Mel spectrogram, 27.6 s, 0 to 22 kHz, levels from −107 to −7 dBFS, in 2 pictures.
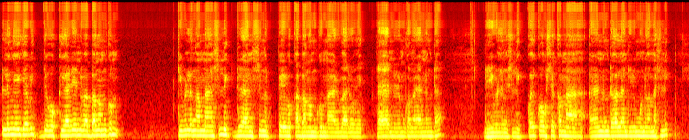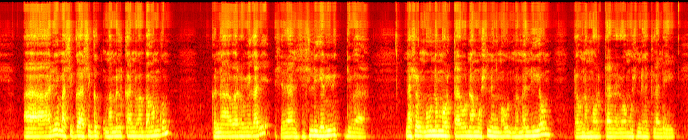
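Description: Throughout, likely Opus compression in music mode at around 24 kbps fills starved bands with noise, leaving the speech plainly grainy and rough.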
